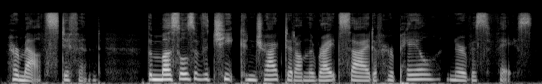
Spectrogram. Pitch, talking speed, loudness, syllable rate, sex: 205 Hz, 200 wpm, -20 LUFS, 5.2 syllables/s, female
